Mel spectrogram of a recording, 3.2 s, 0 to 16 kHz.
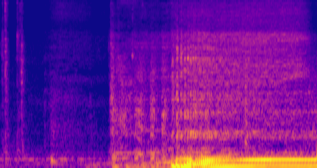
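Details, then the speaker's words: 1989 Nissan Sentra B12 on a newly bought refurbished battery: quiet clicks, then the engine fires and settles into a low steady idle, with a loud squeaking belt. It shuts off every time it is put in drive or reverse; cause unknown. "All right, put it in drive, and it shuts off every time. So I gotta figure out what that is."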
